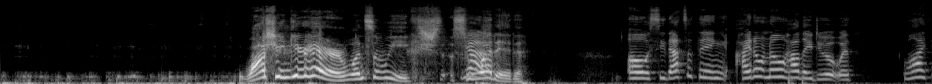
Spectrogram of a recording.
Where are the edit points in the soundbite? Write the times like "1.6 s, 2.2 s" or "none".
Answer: none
